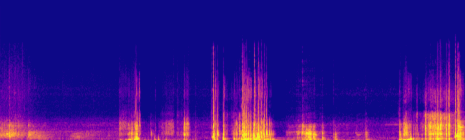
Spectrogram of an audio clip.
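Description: Handling noise from the recording device being moved: knocks and thuds with rustling, in three loud bursts about a second and a half in, about three seconds in, and near the end.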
